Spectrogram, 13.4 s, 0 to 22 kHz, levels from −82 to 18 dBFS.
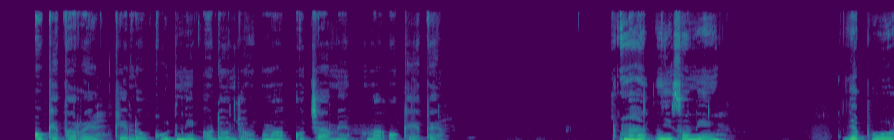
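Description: Nothing goes wrong anywhere in this speech recording, so there's no technical fault to point to at any moment.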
